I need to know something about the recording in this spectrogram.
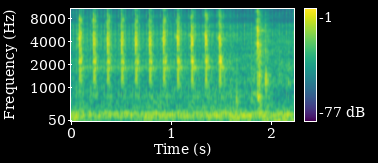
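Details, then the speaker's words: Lexus 1UZ-FE non-VVT-i V8 harness (LS400 92-94) on a test half-cut for an IS200: camera close to the injectors at low RPM, crisp evenly spaced clicks; normal fuel injector clicking. "So I'm going to get the camera in pretty close and you should be able to hear the injectors actually clicking. Okay, so we got it on quite a low RPM, so you can hear them clicking distinctly."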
